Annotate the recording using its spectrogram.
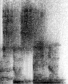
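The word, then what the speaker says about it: סוּסֵנוּ: Then we have Susenu, and wherever you see the arrowhead, it is a sign that this syllable needs to be stressed.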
